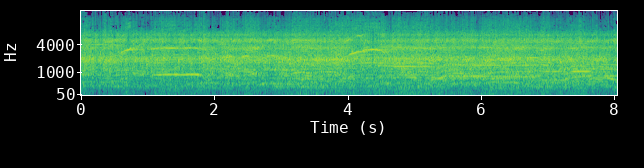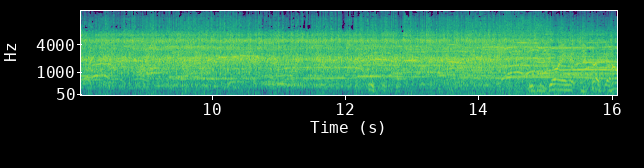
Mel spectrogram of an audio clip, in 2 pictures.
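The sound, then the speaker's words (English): A large, elegantly dressed crowd cheers and applauds the president loudly and steadily, a dense wash of clapping, shouts and whistles that never lets up, with scattered individual voices calling out above the roar. “I think this crowd is maybe entirely Cuban-Americans in Miami, but they sure are on fire for our president.”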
